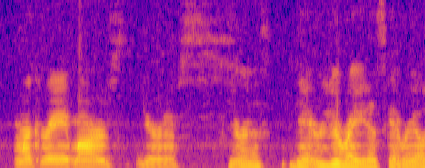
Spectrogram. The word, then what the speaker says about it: Uranus: Yeah, Uranus, get real. It's in your ass. It's the only way I ever remembered how to say it.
